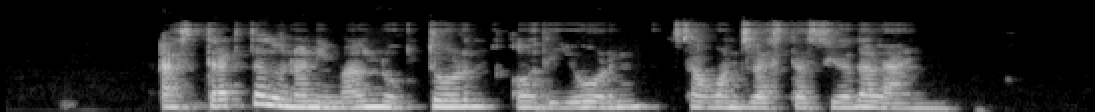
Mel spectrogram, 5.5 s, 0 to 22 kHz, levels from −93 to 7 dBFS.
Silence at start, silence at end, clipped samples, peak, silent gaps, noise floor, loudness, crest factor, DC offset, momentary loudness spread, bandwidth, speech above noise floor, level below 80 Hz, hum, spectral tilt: 0.8 s; 0.75 s; under 0.1%; -2 dBFS; none; -68 dBFS; -17 LUFS; 16 dB; under 0.1%; 8 LU; 9.8 kHz; 51 dB; -64 dBFS; none; -5 dB/octave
